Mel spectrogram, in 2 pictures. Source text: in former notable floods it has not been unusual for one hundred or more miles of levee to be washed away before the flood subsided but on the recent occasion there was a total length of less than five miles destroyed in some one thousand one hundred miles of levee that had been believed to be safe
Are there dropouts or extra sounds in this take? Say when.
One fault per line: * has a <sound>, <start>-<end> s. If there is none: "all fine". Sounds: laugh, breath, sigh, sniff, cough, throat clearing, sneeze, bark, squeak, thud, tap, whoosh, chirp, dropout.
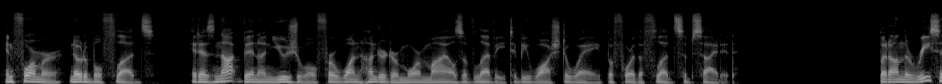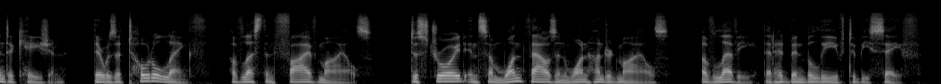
all fine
